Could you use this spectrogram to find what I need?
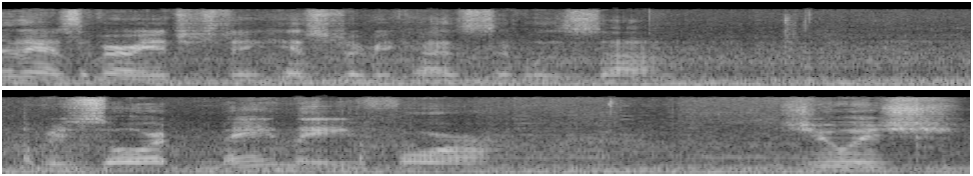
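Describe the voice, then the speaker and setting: A woman talks at a very slow pace. Loud background noise is heard throughout. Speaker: local guide driving. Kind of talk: interview answer. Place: car. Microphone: camera far.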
